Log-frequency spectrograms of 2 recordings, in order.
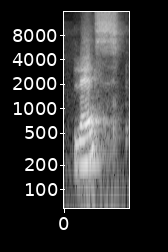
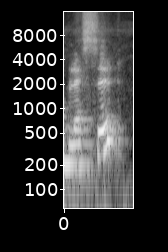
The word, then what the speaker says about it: blessed: Blessed or blessed, aged or aged, crooked, dogged, learned, ragged, wicked, wretched, wanted. Pronunciation is id.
